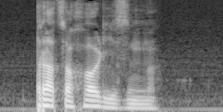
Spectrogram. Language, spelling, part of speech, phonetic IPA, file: Polish, pracoholizm, noun, [ˌprat͡sɔˈxɔlʲism̥], Pl-pracoholizm.ogg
